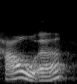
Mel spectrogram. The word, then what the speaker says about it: hour: So we have to put the an there because it sounds like we're not saying the H. So if we said hour, then it would be a hour, but that's not the way that we say it. There are other words that begin with H where we do use a, like somebody said, a hotel, a home. Things like that, where we say the H sound, a h, hotel, a home, but an hour.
